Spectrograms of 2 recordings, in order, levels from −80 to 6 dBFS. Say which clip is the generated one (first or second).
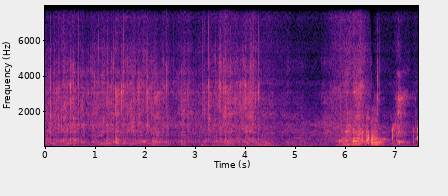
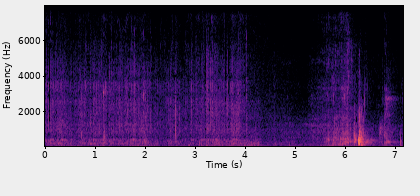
first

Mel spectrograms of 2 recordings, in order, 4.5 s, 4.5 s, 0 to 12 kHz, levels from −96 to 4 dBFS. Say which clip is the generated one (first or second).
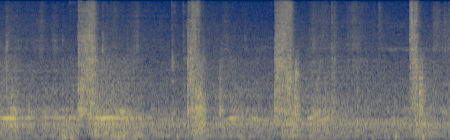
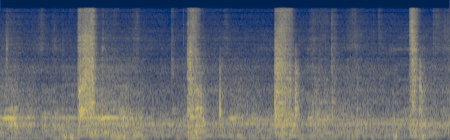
second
